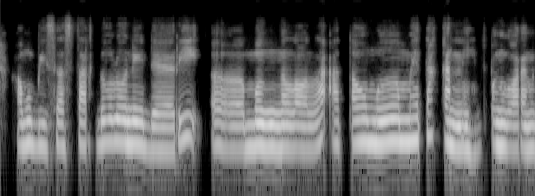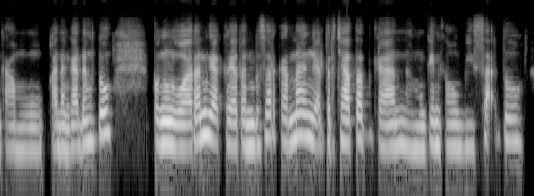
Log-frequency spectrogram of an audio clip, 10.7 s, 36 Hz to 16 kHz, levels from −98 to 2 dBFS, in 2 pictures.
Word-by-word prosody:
kamu 175 +2 -1
bisa 170 0 -5
start 175 +1 -6
dulu 195 +1 0
nih 185 -1 +3
dari, 160 +6 -4
eee, 160 -2 -5
mengelola 165 -1 +2
atau 190 +1 -2
memetakan 195 -1 +2
nih 155 -2 -2
pengeluaran 165 -2 -1
kamu. 155 -1 -6
Kadang-kadang 165 +5 0
tuh 250 +3 +2 0.4
pengeluaran 185 +3 +5
nggak 205 -4 +2
kelihatan 175 -1 +1
besar 230 +6 -3
karena 205 +5 +3
nggak 190 - -3
tercatat 200 +3 +1
kan. 170 +1 +1
Nah, 165 - -7
mungkin 170 +3 -1
kamu 170 -1 -5
bisa 165 -1 -5 0.2
tuh 200 -1 -4
175 Hz, 155 wpm, -22 LUFS, 165-195 Hz, 0.4 s, pengeluaran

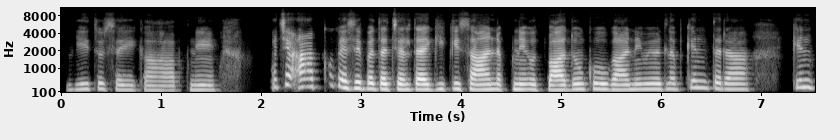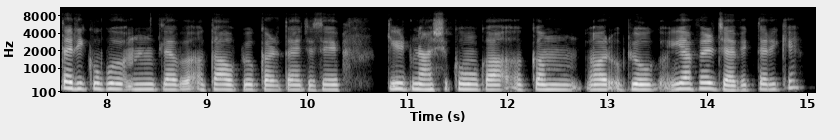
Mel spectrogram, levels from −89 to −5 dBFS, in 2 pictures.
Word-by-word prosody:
ये 205 +2 -2
तो 220 - -1
सही 185 -3 -5
कहा 170 0 -5
आपने, 180 +2 -4 0.6
अच्छा 290 +6 0
आपको 300 +5 -2
कैसे 255 -6 +5
पता 215 -2 +5
चलता 200 -1 +4
है 195 0 +9
कि 205 +2 -3
किसान 200 -2 +5
अपने 200 +1 +1
उत्पादों 185 +1 +4
को 215 -1 +4
उगाने 195 0 +2
में 205 0 +2
मतलब 205 0 -3
किन 260 -1 -2
तरह 205 -3 +1 0.5
किन 275 0 -1
तरीकों 220 -3 0
को 210 0 -1
उम, 200 0 -4
मतलब, 195 -1 -4
का 195 -1 0
उपयोग 190 0 -4
करता 180 0 -4
है 185 0 -3
जैसे 185 +1 -5 0.5
कीटनाशकों 200 -2 -1
का 185 0 +1 0.3
कम 195 -1 +1 0.5
और 190 0 +2
उपयोग 195 0 -1
या 215 +1 +1
फिर 225 -1 +1
जैविक 180 -1 -3
तरीक़े? 200 +6 -6
200 Hz, 160 wpm, -20 LUFS, 190-215 Hz, 0.6 s, है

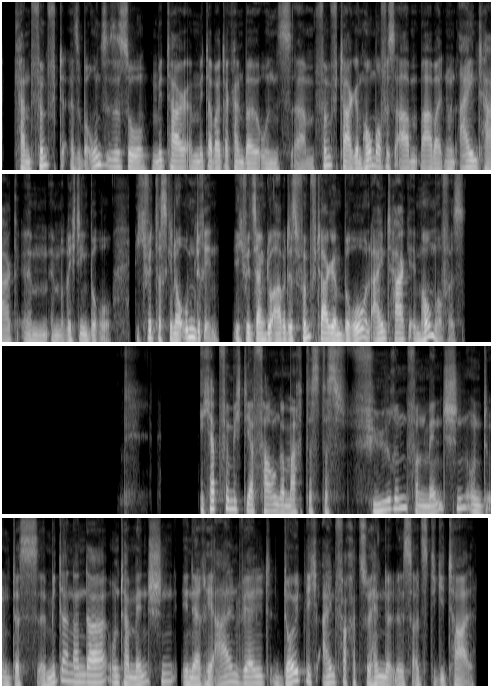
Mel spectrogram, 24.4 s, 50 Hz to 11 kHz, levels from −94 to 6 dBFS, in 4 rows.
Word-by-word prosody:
kann 115 -3 0
5 150 +9 0
d - - -9
also 100 -3 -7
bei - - -6
uns 165 +6 -1
ist 140 - -5
es 135 -1 -1
so 115 -2 +1
Mita 120 0 +1
äh, - - -5
Mitarbeiter 115 0 0
kann 115 -1 -2
bei 105 -1 +2
uns, 100 -2 -4
ähm, 90 +1 -8
5 150 - -3
Tage 115 -2 +1
im 110 -2 +1
Homeoffice 130 -3 +1
abem 115 +1 -2
arbeiten 115 -1 -2
und 110 -1 -5
einen 125 +2 +2
Tag 105 -2 -5
im 105 -2 -4
im 100 -1 -4
richtigen 105 +3 -2
Büro. 90 -4 -5 0.3
Ich - - -7
würde 150 -1 +3
das - - +1
genau 115 -3 +5
umdrehen. 135 - +3 0.2
Ich 115 -3 -4
würde 120 - +4
sagen, 115 -1 +6
du 125 - +6
arbeitest 115 +1 +3
5 140 +8 +2
Tage 120 -2 +7
im 110 -1 +5
Büro 105 +8 +5
und 145 - -2
einen 130 +5 +3
Tag 125 -1 +2
im 115 -3 -1
Homeoffice. - - 0 2.8
Ich - - -3
habe 170 0 +4
für 180 - 0
mich 165 -1 -1
die - - -3
Erfahrung 130 0 0
gemacht, 115 -1 -1
dass - - -5
das - - -5
Führen 170 +9 -1
von 120 -8 -3
Menschen 125 - -1
und 120 - -2
und 115 -2 -5
das, 110 0 -2
äh, 115 -2 -5
Miteinander 145 - +2
unter 135 -3 0
Menschen 155 +6 -1
in 120 - -1
der 110 -2 +2
realen 125 +5 -2
Welt 130 0 0
deutlich 145 - +1
einfacher 135 +1 -2
zu 120 - -1
händeln 120 0 +1
ist 115 -1 -3
als 105 - -6
digital. 95 -3 -4
120 Hz, 190 wpm, -24 LUFS, 110-135 Hz, 2.8 s, Tage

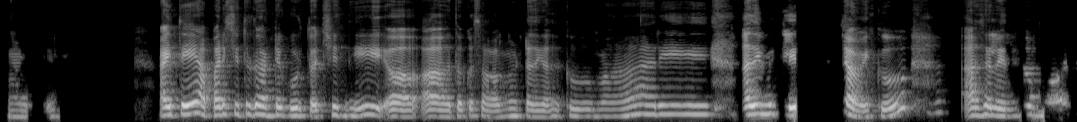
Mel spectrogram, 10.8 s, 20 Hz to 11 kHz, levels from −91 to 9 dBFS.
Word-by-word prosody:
Okay. 170 +1 -15 1.1
అయితే 220 +2 +6 0.2
అపరిచితుడు 235 +2 0
అంటే 215 0 -1
గుర్తొచ్చింది. 200 +1 -2 0.3
ఆహ్, 175 -1 +1 0.2
ఆహ్, 180 -1 +1
అదొక 180 +2 -5
సాంగుంటది 180 +1 -5
గదా! 170 +3 -7
కుమారి 195 +7 -6 0.7
అది 235 +2 +9
మీకు 245 0 -3
లిరిక్స్ 425 - +5 0.2
ఒచ్చా 240 - +3
మీకు? 170 +3 -3 0.9
అసలెంత 200 -3 -1 0.2
బావుంటదో 290 +7 -8
195 Hz, 100 wpm, -22 LUFS, 180-230 Hz, 1.1 s, అది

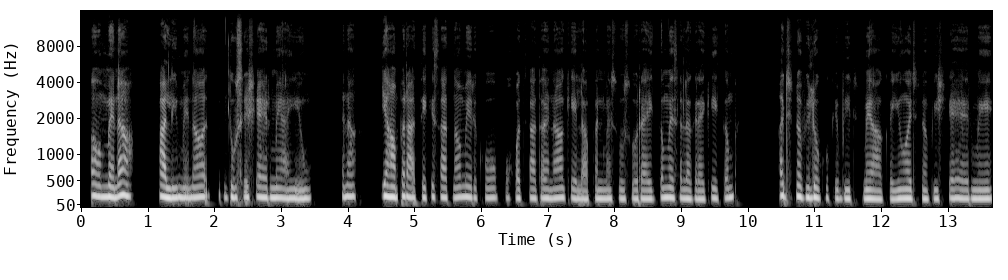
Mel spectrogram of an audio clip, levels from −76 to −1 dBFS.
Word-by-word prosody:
अ, 225 - +2
मैं 195 -1 +6
ना 225 +5 +5 0.5
हाल 195 -3 +7
ही 180 - +5
में 180 -1 +3
ना 190 +2 +2 0.4
दूसरे 190 0 0
शहर 190 -1 0
में 180 - +4
आई 170 -1 +2
हूँ, 165 +1 +2 0.5
है - - 0
ना? 205 0 +2 0.4
यहाँ 200 -3 +7
पर 210 -2 +1
आते 185 0 -1
के 195 - -6
साथ 185 -1 -2
ना 185 +1 0
मेरे 195 -2 0
को 180 +1 -5 0.2
बहुत 175 -1 -6
ज़्यादा 175 0 -4
है 175 - +2
ना 170 +2 +1
अकेलापन 165 -2 -2
महसूस 165 0 -3
हो 165 - -2
रहा 165 0 -1
है। 160 - +1
एकदम 185 +4 0
ऐसा 175 -1 -1
लग 165 -1 0
रहा 160 - -1
है 155 - -1
कि 175 +3 -5
एकदम 180 +3 -2 0.7
अजनबी 195 -2 +1
लोगों 180 -1 0
के 165 - -4
बीच 165 -2 -2
में 165 - +3
आ 160 -1 +2
गई 155 0 -2
हूँ, 170 +1 +4
अजनबी 165 0 -3
शहर 170 0 -2
में। 165 0 +2
175 Hz, 215 wpm, -21 LUFS, 165-185 Hz, 0.7 s, हाल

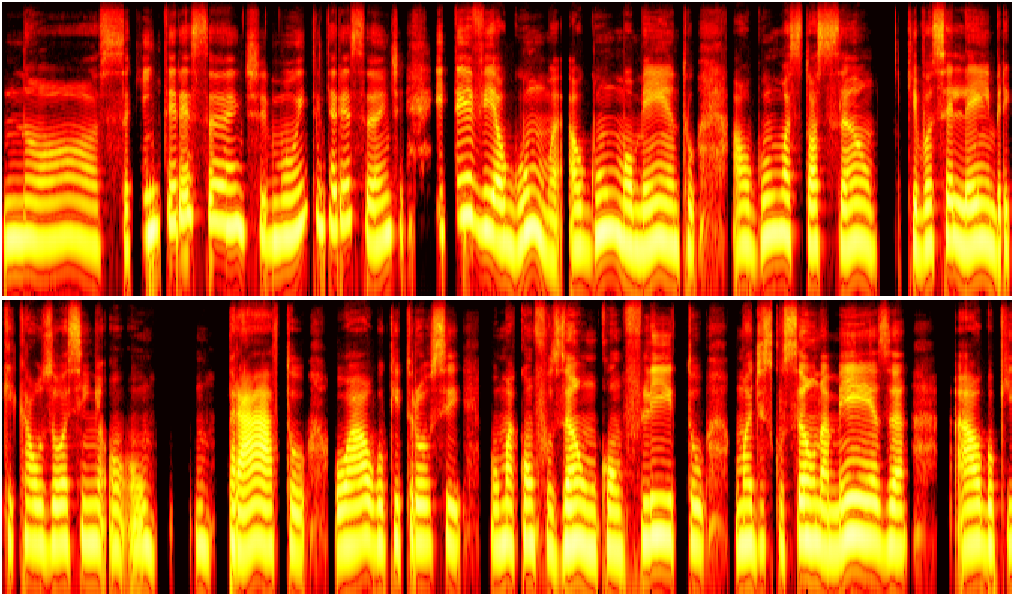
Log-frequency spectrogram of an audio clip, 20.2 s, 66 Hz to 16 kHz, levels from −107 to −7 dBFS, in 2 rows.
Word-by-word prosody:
Nossa, 190 -2 -4
que 210 - -1
interessante, 220 - 0
muito 205 - -1
interessante. 235 -5 -2 0.3
E 225 - -6
teve 250 -4 +2
alguma 180 - +2
algum 170 +6 +1
momento, 180 -4 +1 0.4
alguma 195 +6 0
situação 175 -3 -2 0.3
que 175 - 0
você 175 +4 0
lembre 175 -2 +2
que 180 - -7
causou 175 -1 -1
assim 175 +1 -1
um 160 0 -4
um 155 - -5 0.4
um 165 -2 -2 0.2
prato, 165 -1 +3 0.3
ou 155 +2 +2
algo 170 0 +2
que 180 +1 -3
trouxe 175 -2 -1 0.3
uma 170 +2 +1
confusão, 170 -1 +2
um 160 -1 0
conflito, 175 +2 0 0.3
uma 175 +1 +2
discussão 165 +3 +1
na 160 -2 +3
mesa? 170 -1 +3 0.5
Algo 170 0 +2
que 170 +2 -8
175 Hz, 105 wpm, -25 LUFS, 165-195 Hz, 0.5 s, prato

